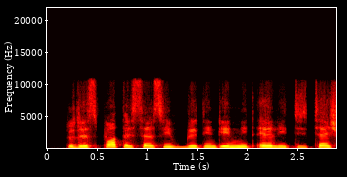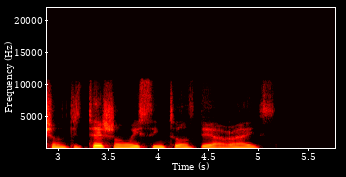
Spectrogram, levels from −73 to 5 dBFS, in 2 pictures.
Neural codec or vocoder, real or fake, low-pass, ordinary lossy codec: codec, 16 kHz in and 24 kHz out, 0.6 kbps, FocalCodec, streaming, 4096 codes; fake; 10.8 kHz; none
